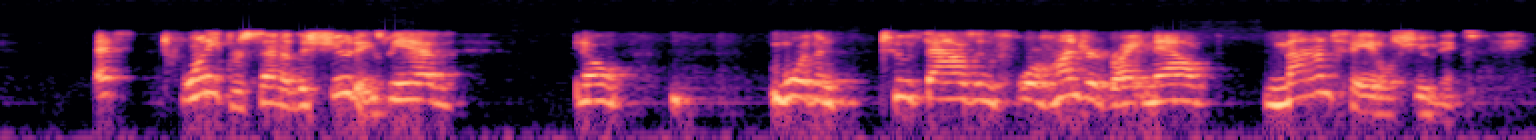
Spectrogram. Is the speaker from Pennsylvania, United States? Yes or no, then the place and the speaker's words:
yes; Philadelphia, Pennsylvania, United States; And as a Philadelphian, a lifelong Philadelphian, I would beg to differ that 521 homicides is a crisis.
